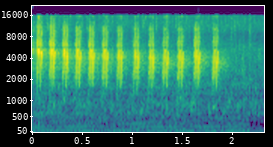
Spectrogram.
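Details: Grey-cheeked bulbul (cucak jenggot) model song for training songbirds: about fourteen bright, evenly spaced chirps in two seconds, fading out at the end.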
